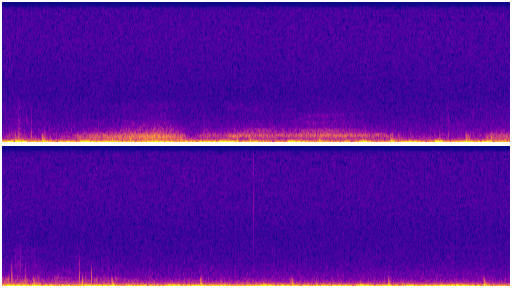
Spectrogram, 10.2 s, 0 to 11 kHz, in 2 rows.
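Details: A 20-year-old woman just after waking, lying on her back in bed, with a stethoscope microphone at the notch at the base of the throat. Steady low heartbeat with slow breaths rushing over it; normal heart and breath sounds.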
